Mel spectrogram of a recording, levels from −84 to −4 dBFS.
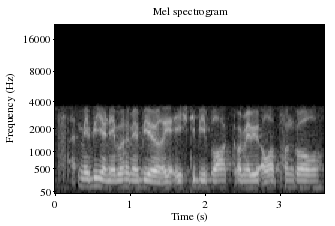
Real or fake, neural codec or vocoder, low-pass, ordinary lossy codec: real; none; 3.6 kHz; Opus, 24 kbps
